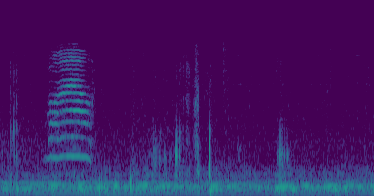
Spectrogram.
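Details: Male house cat following its owner around, uttering one clear, rich, slightly rising-then-falling meow lasting under a second, followed by soft rustles and light knocks over a steady low hum.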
